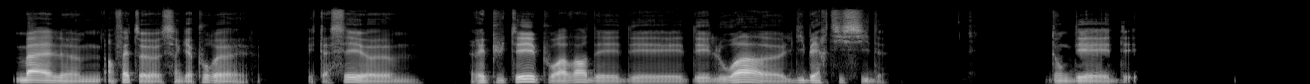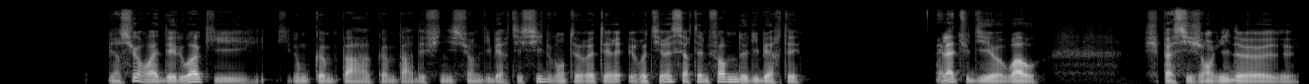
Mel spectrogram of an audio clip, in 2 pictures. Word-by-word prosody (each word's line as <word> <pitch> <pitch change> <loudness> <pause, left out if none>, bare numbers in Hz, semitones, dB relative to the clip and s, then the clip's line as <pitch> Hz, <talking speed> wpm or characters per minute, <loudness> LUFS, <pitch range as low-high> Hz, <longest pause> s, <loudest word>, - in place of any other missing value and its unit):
Bah, 100 -3 +7
le, 80 -3 0
mmh, 75 0 -4
en - - -2
fait, - - +1
heu, 70 -3 +2
Singapour? 70 +1 -1
heu, 70 -2 0 0.6
est - - -10
assez, 110 -2 +2
hem, 70 -4 -1 0.5
réputée 95 +8 +4
pour 85 -5 +1
avoir 105 +6 +4
des 80 -2 -3
des 75 -1 -4
des 75 -1 -1
lois, 95 +8 +6
heu, 75 -1 -1
liberticides. 85 -2 -1 1.6
Donc 85 -2 -5
des, 80 -2 +2
des - - -10 2.8
bien 85 0 -6
sûr, - - -1
ouais. 105 0 +2
Des 80 0 0
lois 115 +9 +4
qui 70 -9 -9
qui - - -21
donc, 80 +2 -8
comme 80 -5 -3
par 75 -2 -3
comme 70 -2 -8
par 70 0 -5
définition 70 +1 -7
de 75 - -8
liberticides, 75 - -5
vont 90 -3 -5
te 85 - -6
reterrer 85 +5 -2
retirer 90 +7 -2
certaines 110 -5 -2
formes 120 +3 0
de 100 -2 0
liberté. 90 -5 -2 1.3
Et - - -6
là, - - +5
tu - - -8
te - - -7
dis: 105 +4 -1
«Heu, 80 - +2
waouh. 75 -1 +3 1.0
Je - - -9
sais - - -10
pas 90 +1 +1
si 85 -1 +1
j'ai 80 +1 -2
envie 80 +5 -1
de 75 -5 +1
de 70 +2 -8
80 Hz, 140 wpm, -22 LUFS, 75-90 Hz, 2.8 s, Bah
